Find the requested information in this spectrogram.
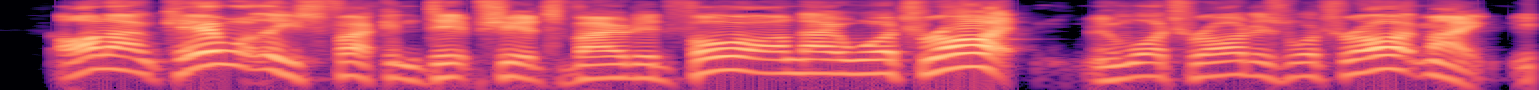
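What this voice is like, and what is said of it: Bad put-on Australian accent. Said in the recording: “A very bad Aussie accent”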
